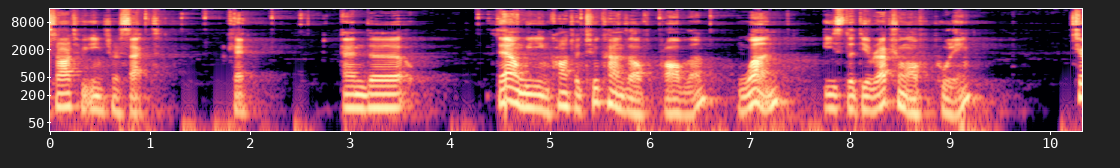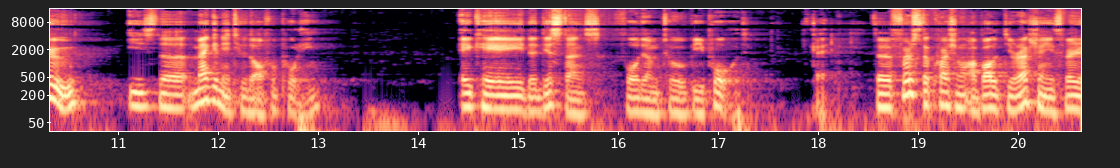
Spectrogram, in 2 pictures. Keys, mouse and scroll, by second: 0.8-6.9 typing, 1.1 click, 1.7 click, 2.4 click, 4.4 click, 5.5 click, 6.2-6.6 drag, 18.3-20.6 ctrl+middle drag.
